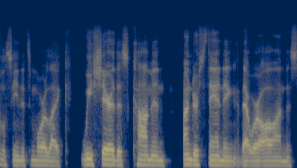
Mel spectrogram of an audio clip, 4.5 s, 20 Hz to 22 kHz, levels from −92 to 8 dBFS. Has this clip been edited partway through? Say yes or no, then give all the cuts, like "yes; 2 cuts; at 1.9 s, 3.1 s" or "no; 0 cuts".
yes; 2 cuts; at 1.1 s, 2.6 s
